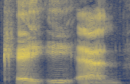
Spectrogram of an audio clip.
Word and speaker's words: Kenaz: Okay, it's spelled Kenaz. It's actually pronounced Kenahz.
